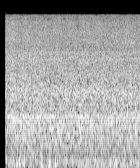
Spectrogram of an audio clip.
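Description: City street traffic: a steady low hum of vehicle engines and road noise.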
